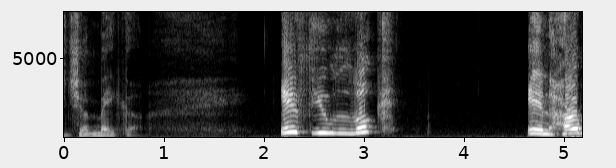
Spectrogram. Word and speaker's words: Jamaka: If you look, it is spelled, it looks like Jamaica, but it's Jamaica.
